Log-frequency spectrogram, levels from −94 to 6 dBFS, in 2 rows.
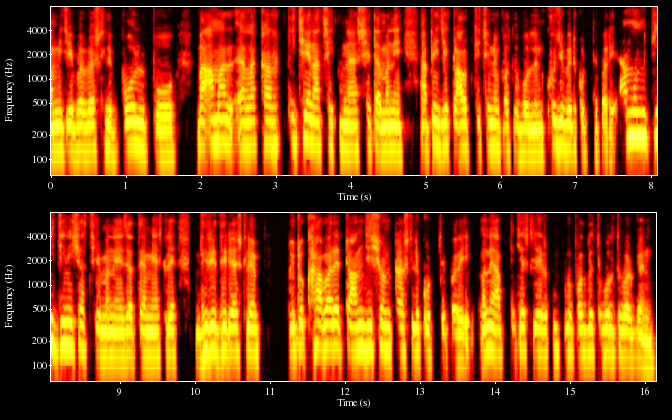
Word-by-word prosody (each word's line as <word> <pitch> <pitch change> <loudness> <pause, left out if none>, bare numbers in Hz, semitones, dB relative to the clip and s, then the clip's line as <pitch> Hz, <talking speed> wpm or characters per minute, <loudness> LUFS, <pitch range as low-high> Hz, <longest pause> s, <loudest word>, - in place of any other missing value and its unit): আমি 130 +2 +2
যেভাবে 130 -1 +1
আসলে 140 0 -1 0.2
বলব 145 -3 +1 0.6
বা 150 - +4
আমার 160 +1 +2 0.2
এলাকার 150 +1 -1 0.2
কিচেন 170 +1 +2
আছে 150 +1 -3
কিনা 135 -2 0 0.2
সেটা 145 -2 -1
মানে 135 0 +2 0.4
আপনি 135 +3 0
যে 145 - +4
ক্লাউড 135 0 +4
কিচেন 145 0 -3
এর 135 - -3
কথা 130 0 -4
বললেন 120 0 +2
খুঁজে 155 -1 +1
বের 140 -1 +2
করতে - - -5
পারি। - - 0 0.2
এমন 195 +1 +3 0.2
কি 190 - -1
জিনিস 175 -1 +2
আছে 150 - -9
মানে 135 0 +1
যাতে 135 -2 0
আমি 135 - +2
আসলে 140 0 0 0.4
ধীরে, 155 +1 +3
ধীরে 155 -1 +4
আসলে 150 0 +1 0.5
২ - - 0
টো 170 - +4
খাবারের 170 0 +4
ট্রানজিশন 160 0 +3
টা 160 - 0
আসলে 150 0 0
করতে 140 -1 -3
পারি? 125 -1 +2 0.2
মানে 155 +3 +3
আপনি 140 +3 -16
কি - - -1
আসলে 150 0 -3
এরকম 140 +1 -3
কোনো 145 - -2
পদ্ধতি 145 0 -1
বলতে 140 -1 0
পারবেন? 125 -4 +1
145 Hz, 190 wpm, -20 LUFS, 135-155 Hz, 0.6 s, বা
